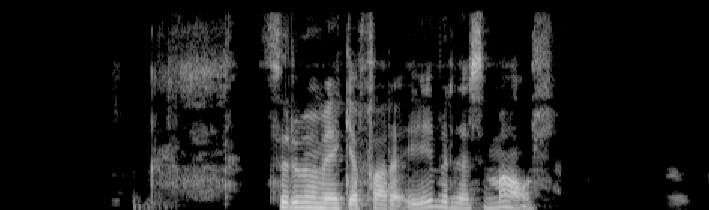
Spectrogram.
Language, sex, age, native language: Icelandic, female, 60-69, Icelandic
